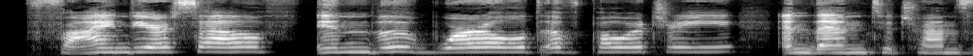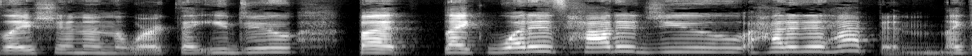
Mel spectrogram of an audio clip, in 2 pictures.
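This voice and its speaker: A woman's voice: on the high side, bright, forceful tone, smooth. A woman hosting an interview, asking casual, rambling questions full of "like". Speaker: podcast host.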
